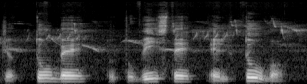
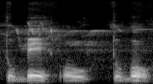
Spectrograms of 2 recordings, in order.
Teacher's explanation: A primeira e terceira pessoa do singular são formas graves ou llanas. Ou seja, a sílaba tônica é a penúltima, né? Em português é uma paroxítona.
